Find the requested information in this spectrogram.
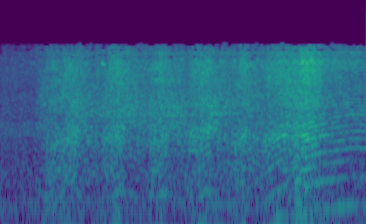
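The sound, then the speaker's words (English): A motorized saw cutting a tree: a continuous rasping, buzzing engine drone that swells and eases slightly in intensity, fairly loud and steady throughout, with no talking. “Would you like to trim this tree now? I'll try. Then you can cut down the next one.”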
